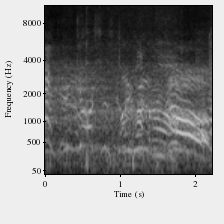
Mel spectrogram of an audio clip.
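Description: Men's voices shouting and calling out across a football pitch during play, with a sharp knock right at the start.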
